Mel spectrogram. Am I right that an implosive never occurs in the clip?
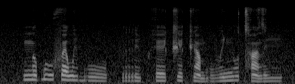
no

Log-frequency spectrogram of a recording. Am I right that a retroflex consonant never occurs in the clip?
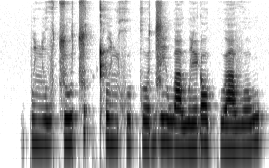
no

